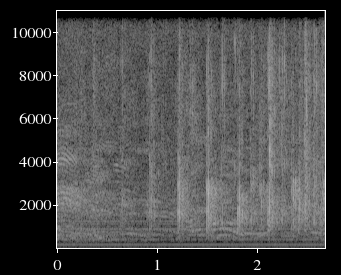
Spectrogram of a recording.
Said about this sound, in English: Come on, I said, are you really ready for miracles? That's a sad clap.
